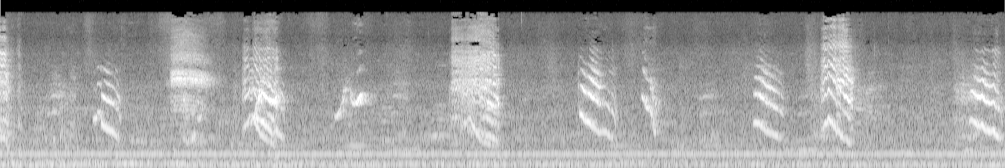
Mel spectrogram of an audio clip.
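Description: Alexandrine parakeet chicks giving harsh, downward-sliding squawks, one after another in quick clusters every second or so. These are the begging calls of hand-reared chicks crowding a hand.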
